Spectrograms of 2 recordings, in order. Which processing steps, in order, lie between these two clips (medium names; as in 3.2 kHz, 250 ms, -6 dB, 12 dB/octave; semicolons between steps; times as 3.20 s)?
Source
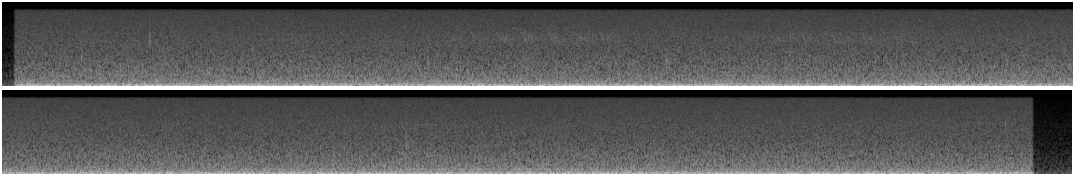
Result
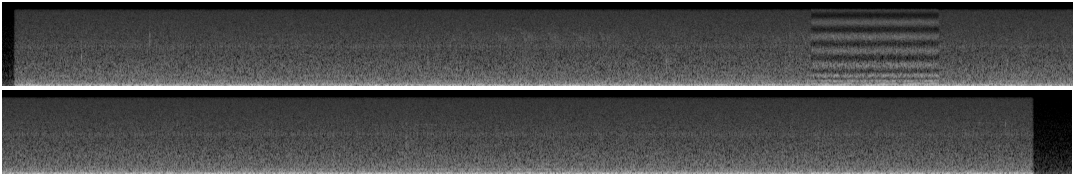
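rattle on loud lows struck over -28 dBFS, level -25 dBFS; 8.09–9.37 s: rippled EQ curve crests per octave 1, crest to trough 17 dB; trim -4 dB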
